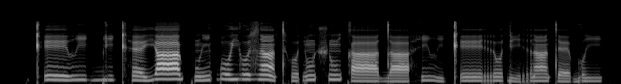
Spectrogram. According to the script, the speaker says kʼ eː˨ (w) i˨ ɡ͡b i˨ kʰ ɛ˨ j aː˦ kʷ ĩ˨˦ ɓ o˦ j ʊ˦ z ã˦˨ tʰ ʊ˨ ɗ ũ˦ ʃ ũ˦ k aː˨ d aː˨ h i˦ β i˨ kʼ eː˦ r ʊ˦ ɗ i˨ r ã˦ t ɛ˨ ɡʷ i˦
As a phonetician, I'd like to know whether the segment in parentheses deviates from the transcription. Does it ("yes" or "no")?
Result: yes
